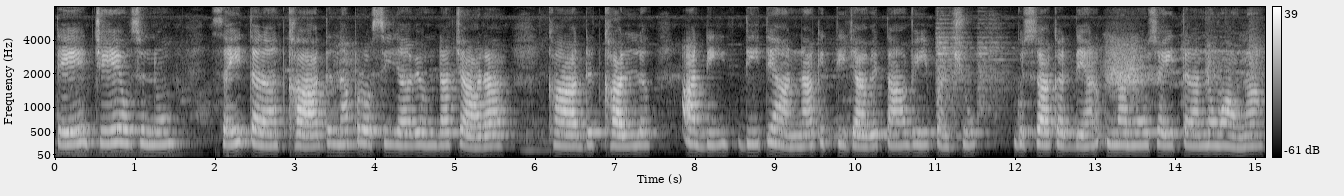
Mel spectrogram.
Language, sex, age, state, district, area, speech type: Punjabi, female, 30-45, Punjab, Jalandhar, urban, spontaneous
